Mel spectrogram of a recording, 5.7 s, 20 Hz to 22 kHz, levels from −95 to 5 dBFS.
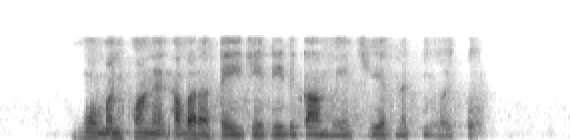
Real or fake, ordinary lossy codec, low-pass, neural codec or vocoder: fake; Opus, 24 kbps; 7.2 kHz; codec, 16 kHz, 1.1 kbps, Voila-Tokenizer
